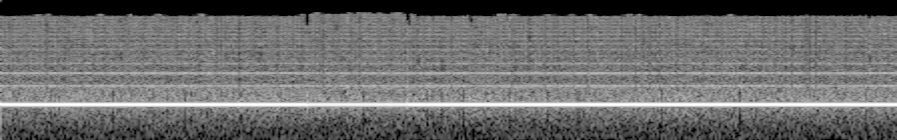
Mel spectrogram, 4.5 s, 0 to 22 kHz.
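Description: Broadcast line-up test tone on a news agency's feed audio circuit: a single steady 1 kHz sine tone held at constant level over faint hiss.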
